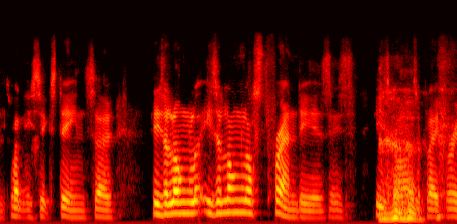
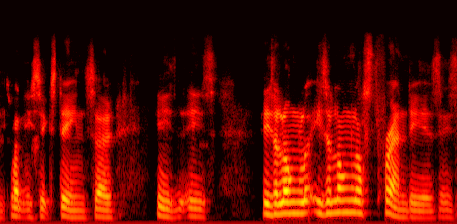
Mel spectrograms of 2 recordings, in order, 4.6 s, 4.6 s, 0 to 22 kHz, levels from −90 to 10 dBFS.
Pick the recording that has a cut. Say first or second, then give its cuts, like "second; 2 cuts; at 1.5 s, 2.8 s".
first; 1 cut; at 1.3 s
